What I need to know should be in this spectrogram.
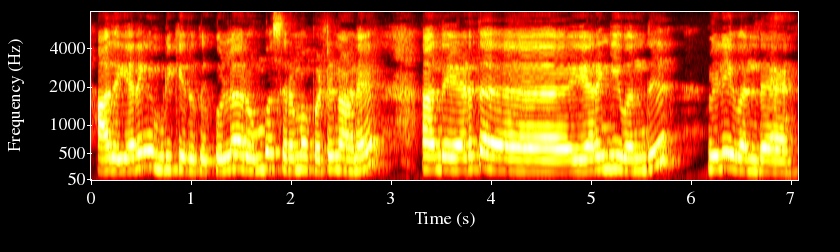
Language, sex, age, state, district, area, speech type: Tamil, female, 45-60, Tamil Nadu, Cuddalore, rural, spontaneous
